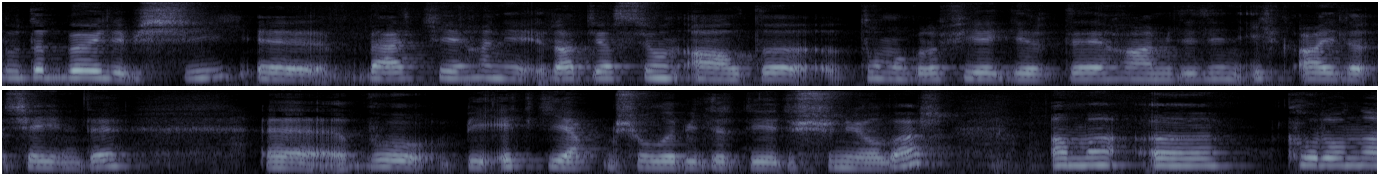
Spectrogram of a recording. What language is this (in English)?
Turkish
